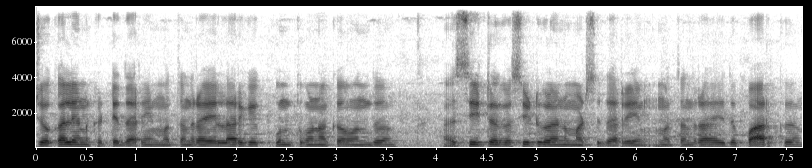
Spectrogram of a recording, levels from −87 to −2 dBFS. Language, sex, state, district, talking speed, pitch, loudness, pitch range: Kannada, male, Karnataka, Belgaum, 115 wpm, 110 Hz, -19 LUFS, 110-115 Hz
